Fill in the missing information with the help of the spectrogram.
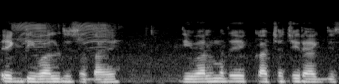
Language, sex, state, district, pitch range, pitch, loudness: Marathi, male, Maharashtra, Pune, 125-135 Hz, 130 Hz, -15 LUFS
